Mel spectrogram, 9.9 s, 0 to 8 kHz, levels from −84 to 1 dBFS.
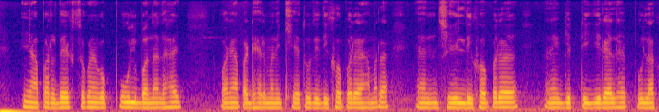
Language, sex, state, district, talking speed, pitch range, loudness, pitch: Maithili, male, Bihar, Lakhisarai, 175 wpm, 125-130 Hz, -14 LUFS, 125 Hz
